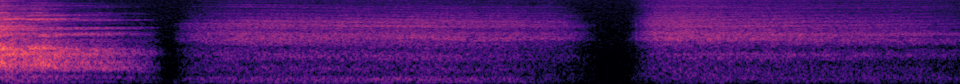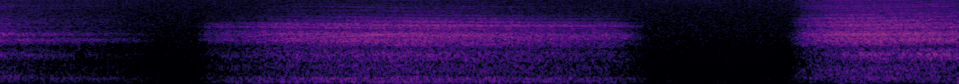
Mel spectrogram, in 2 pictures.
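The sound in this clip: Deep, slow breaths taken during a mind-body movement session. Long, airy rushes of breath with brief silent gaps between them, steady and fairly soft, with no talking.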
